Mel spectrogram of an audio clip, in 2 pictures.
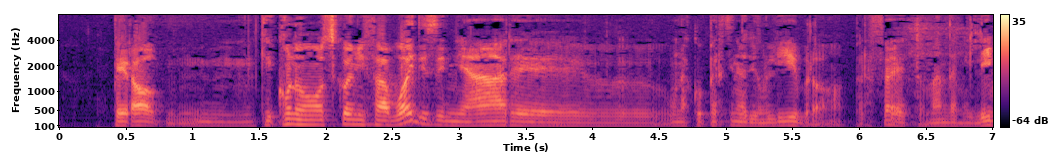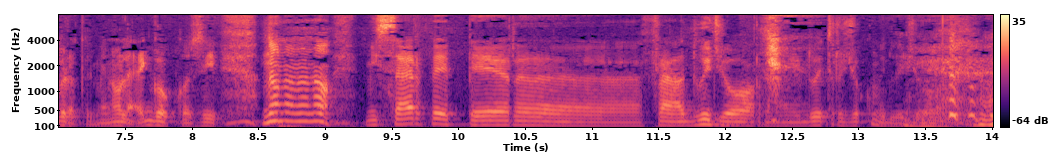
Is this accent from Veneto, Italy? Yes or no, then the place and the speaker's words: yes; Veneto, Italy; Il cane, ho capito, già siamo veneti, quindi lasciamo perdere.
